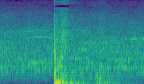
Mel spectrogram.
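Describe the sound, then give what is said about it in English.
A wrestler slammed into the ring by a suplex during an elimination match: one heavy, sharp thud, followed moments later by a softer secondary thump over low background noise. “Huge suplex into the ring.”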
